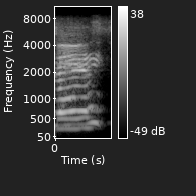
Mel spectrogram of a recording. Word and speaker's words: Canazei: And I can't pronounce this, so I'm going to let Megan pronounce Canazei. I don't know. I should have practiced. You nailed it. Yeah. Canazei is in the Skiing in Dolomites. Canazei.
